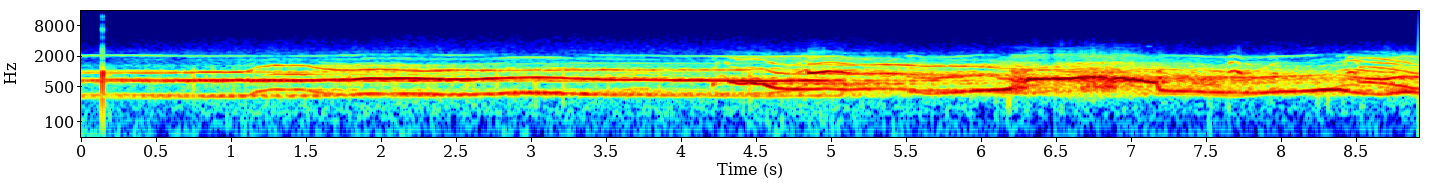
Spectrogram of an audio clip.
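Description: Several wolves howl together in a long, overlapping chorus, their sustained tones rising and falling steadily for the whole stretch, loud and clear with no talking.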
